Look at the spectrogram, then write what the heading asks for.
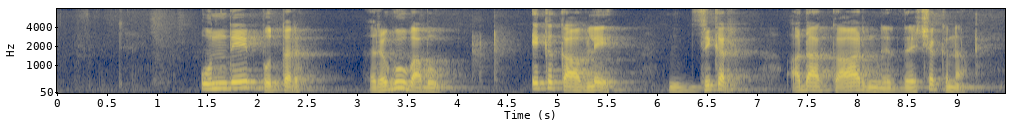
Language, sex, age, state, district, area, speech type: Dogri, male, 30-45, Jammu and Kashmir, Reasi, urban, read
